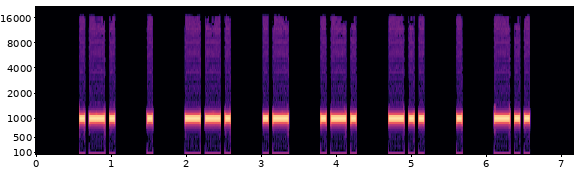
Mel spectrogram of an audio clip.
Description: Morse code, heard as a keyed tone, about 18 wpm, spaced as for 12 wpm, 1000 Hz. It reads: REGARDED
